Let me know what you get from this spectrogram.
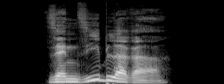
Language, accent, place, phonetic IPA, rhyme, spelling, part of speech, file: German, Germany, Berlin, [zɛnˈziːbləʁɐ], -iːbləʁɐ, sensiblerer, adjective, De-sensiblerer.ogg
- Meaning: inflection of sensibel: 1. strong/mixed nominative masculine singular comparative degree 2. strong genitive/dative feminine singular comparative degree 3. strong genitive plural comparative degree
